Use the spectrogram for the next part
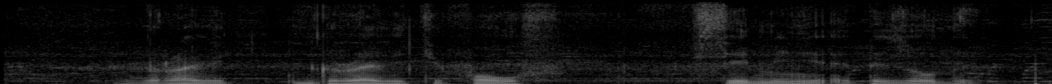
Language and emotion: Russian, neutral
